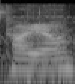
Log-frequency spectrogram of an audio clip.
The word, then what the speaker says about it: Cayenne: why not you say your name is cayenne yes it is pronounced like the pepper I don't see that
